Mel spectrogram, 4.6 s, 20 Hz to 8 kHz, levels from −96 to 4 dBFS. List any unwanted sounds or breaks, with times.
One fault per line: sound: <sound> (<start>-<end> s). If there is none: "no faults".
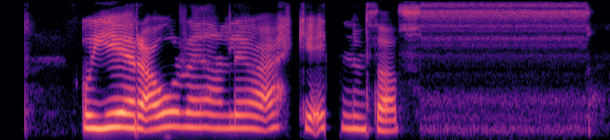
no faults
